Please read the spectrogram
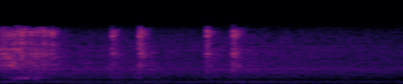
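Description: Near silence: faint hiss with four soft clicks in two quick pairs.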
